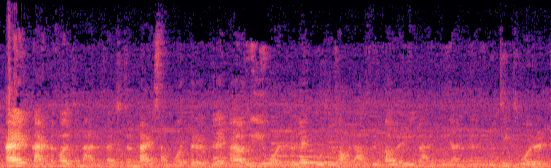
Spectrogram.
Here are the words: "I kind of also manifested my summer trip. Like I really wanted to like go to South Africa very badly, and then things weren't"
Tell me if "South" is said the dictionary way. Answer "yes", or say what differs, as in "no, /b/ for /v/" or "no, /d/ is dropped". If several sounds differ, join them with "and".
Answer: no, /t/ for /θ/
